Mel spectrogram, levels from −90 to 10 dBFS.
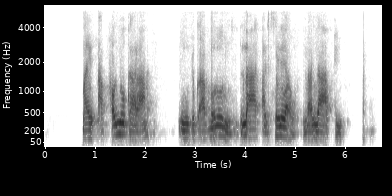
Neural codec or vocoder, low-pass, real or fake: codec, 24 kHz, 1.5 kbps, HILCodec; 5.4 kHz; fake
